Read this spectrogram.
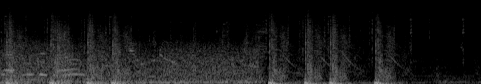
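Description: Gunfire bursts loudly in rapid shots.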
